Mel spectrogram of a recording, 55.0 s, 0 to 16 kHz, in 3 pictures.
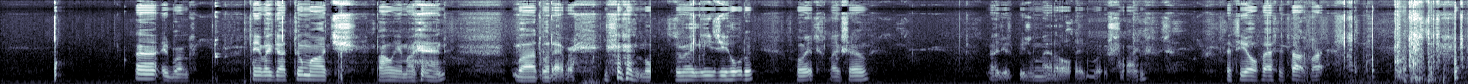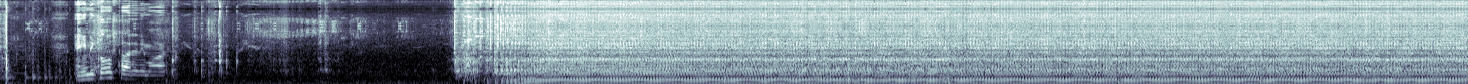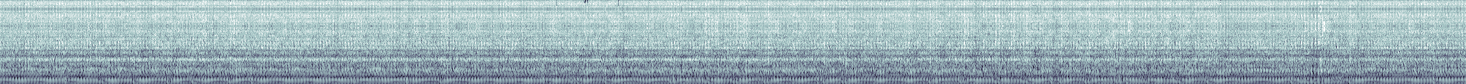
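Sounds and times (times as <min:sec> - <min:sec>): lawn mower engine running: 0:24.0 - 0:55.0.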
